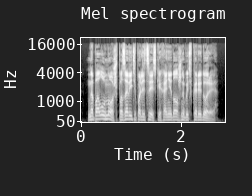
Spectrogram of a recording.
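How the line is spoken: Stern command, German man. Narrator (Russian): строго велел немец

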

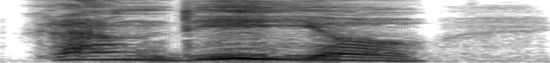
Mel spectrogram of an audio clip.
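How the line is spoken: Shocked exclamation. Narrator (Italian): esclamò D'Artagnan

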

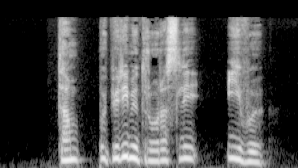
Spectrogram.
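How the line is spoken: Stammering, enthusiastic. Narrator (Russian): заикаясь, увлеченно проговорил Карташов

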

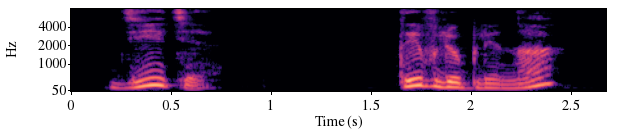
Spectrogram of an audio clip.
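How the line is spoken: Quiet, fearful question. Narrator (Russian): тихо спросил, чувствуя, как весь начинает холодеть

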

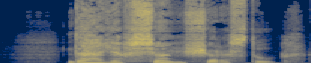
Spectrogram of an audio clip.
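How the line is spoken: Sad smiling reply. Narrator (Russian): ответила грустно улыбаясь

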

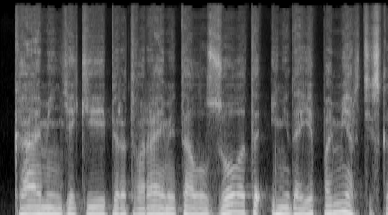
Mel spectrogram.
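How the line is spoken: Plain. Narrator (Belarusian): сказаў Гары

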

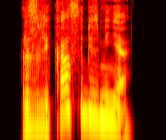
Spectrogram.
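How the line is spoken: Cheerful snort, young woman. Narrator (Russian): весело фыркнула девушка

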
